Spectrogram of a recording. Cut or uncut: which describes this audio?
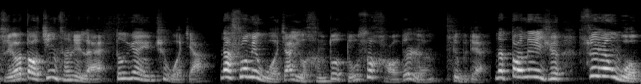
cut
